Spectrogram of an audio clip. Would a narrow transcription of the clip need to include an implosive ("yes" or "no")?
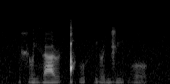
yes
